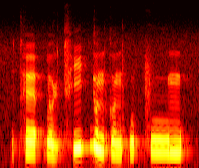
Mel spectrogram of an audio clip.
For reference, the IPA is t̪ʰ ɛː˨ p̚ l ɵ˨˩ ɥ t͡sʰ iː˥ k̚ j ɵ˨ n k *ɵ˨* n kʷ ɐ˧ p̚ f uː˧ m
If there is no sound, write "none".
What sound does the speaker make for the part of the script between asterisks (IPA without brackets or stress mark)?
ɵ˨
